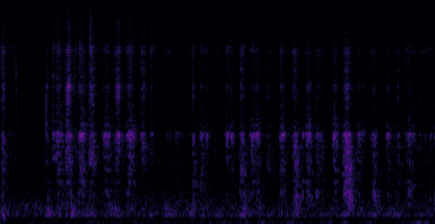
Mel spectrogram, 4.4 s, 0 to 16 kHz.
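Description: A wooden stylus scratches a flat black wax-coated scratch-art paper card, held down by one hand, near the tail of the right squirrel in the picture. A quick series of short, dry scraping strokes carries a thin whistling tone around 1.6 kHz with bright grit on top, each stroke dying away almost instantly.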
